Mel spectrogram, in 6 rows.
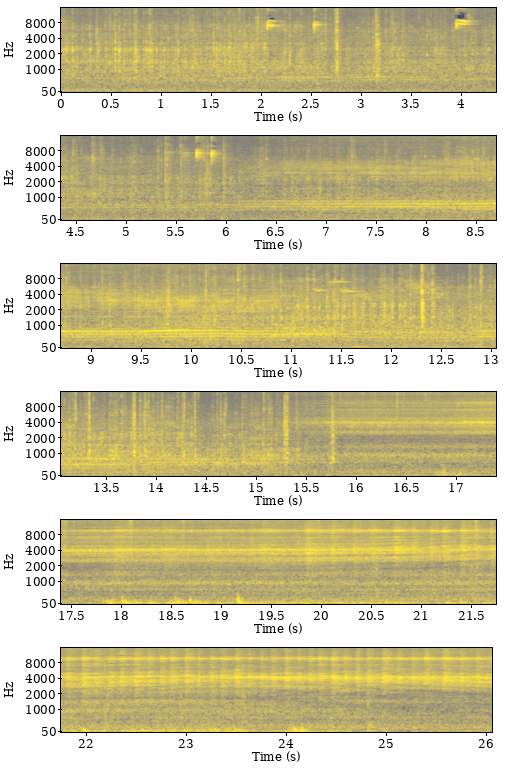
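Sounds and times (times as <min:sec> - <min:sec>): wheels knocking over track: 0:00.0 - 0:16.1
model train wagons clicking: 0:00.0 - 0:26.0.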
